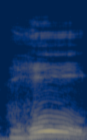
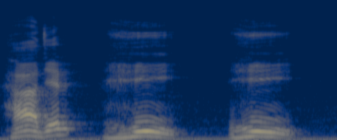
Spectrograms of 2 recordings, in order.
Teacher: একদম হলকের শুরু থেকে হবে, গলার একদম নিচের ভাগ থেকে, আর গম্ভীর আওয়াজে মুখ থেকে এই উচ্চারণটা আসলেই গলার নিচের ভাগ থেকে আসে অটোমেটিক।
